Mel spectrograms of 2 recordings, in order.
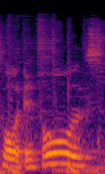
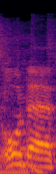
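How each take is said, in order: First: The word is sounded out letter by letter. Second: The word is said with its silent letters. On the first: A child misreads the written word. The speaker calls it wrong. "If you look at the words and you're a kid" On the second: This is the actual pronunciation. The speaker calls it right. "is what it actually is"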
